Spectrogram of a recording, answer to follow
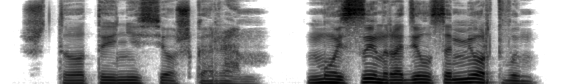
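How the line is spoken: Through clenched teeth. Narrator (Russian): Процедил сквозь плотно сжатые зубы

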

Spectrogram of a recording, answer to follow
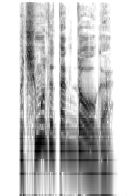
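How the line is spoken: Barked, snapping. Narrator (Russian): рявкнула Эри

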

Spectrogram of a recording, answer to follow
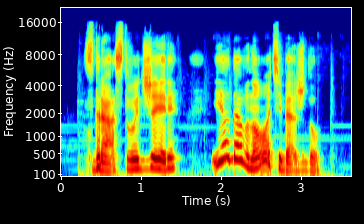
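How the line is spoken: Creaky voice. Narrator (Russian): проскрипела Маргарет Фридерс

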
